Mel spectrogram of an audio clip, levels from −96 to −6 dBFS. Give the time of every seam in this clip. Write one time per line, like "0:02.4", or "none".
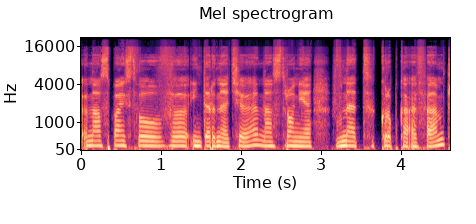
none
